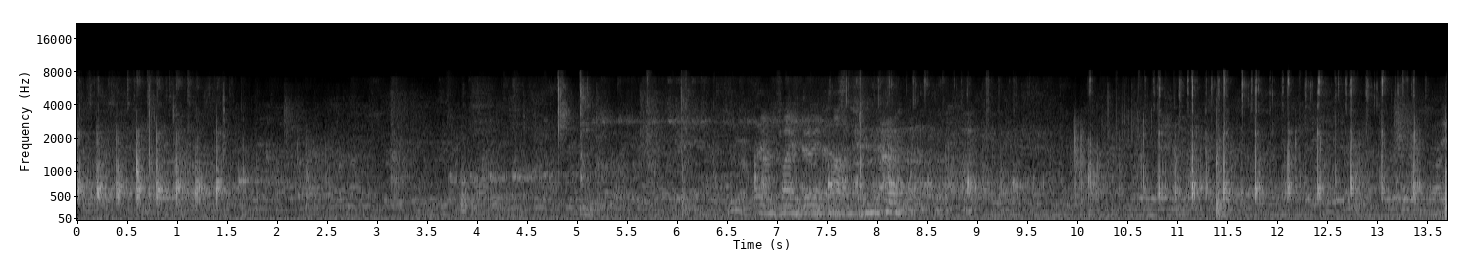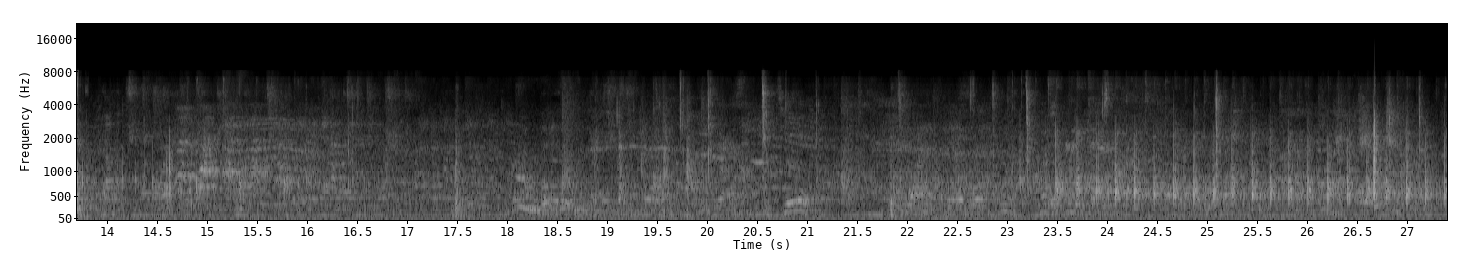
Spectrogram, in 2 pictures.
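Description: Checkers click as they are moved on a wooden board.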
